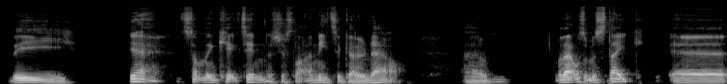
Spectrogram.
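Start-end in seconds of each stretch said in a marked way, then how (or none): none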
